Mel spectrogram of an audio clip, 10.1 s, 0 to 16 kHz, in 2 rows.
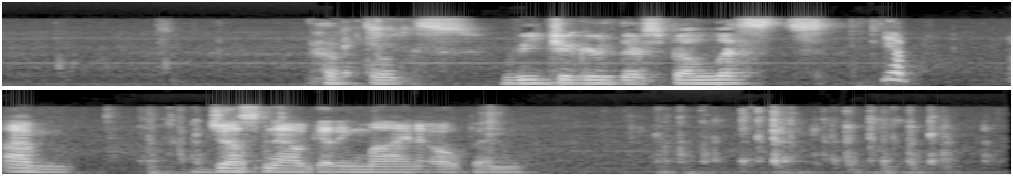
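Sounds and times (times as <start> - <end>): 
low hum: 0.0 - 10.0
speech: 1.6 - 7.8
computer keyboard typing: 5.6 - 6.2, 8.2 - 10.0.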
